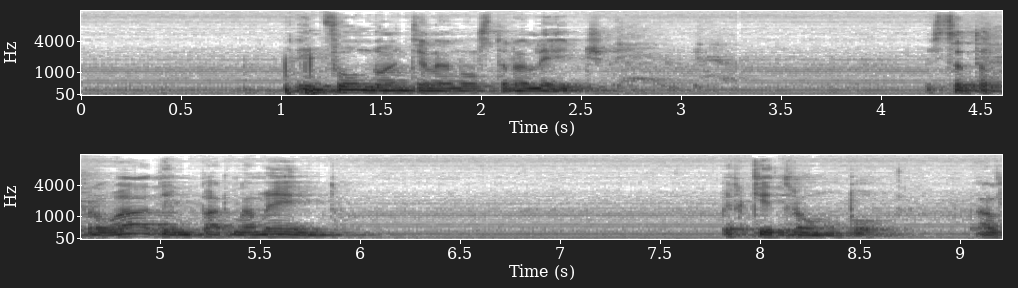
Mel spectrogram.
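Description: A man speaks into a microphone through a loudspeaker in a hall, pausing between phrases.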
